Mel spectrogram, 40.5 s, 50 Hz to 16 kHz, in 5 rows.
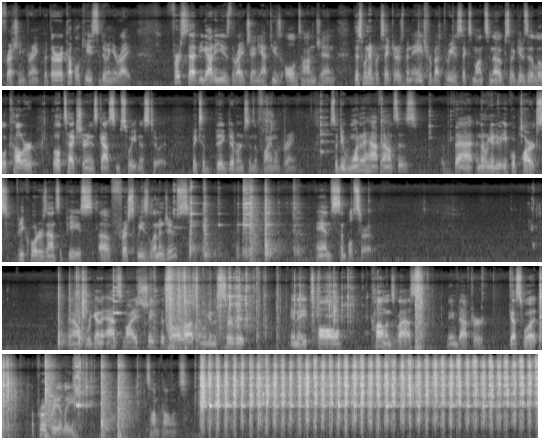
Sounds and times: Speech: 0.0s - 2.0s, 2.6s - 19.1s, 20.9s - 21.8s, 25.3s - 28.0s, 28.6s - 33.6s, 34.6s - 35.3s.

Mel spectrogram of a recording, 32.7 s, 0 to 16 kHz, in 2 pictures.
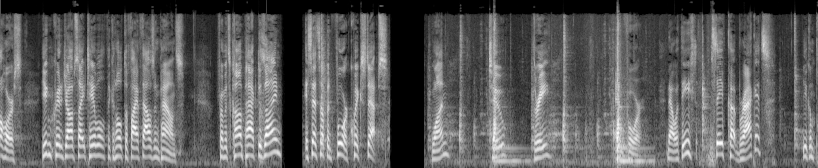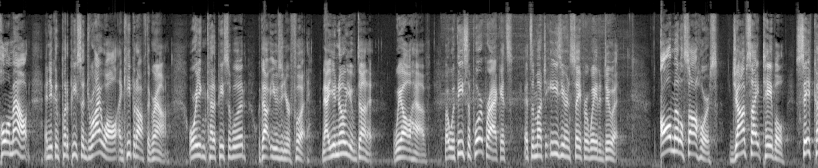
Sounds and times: Speech: 0.0s - 3.7s, 4.4s - 7.8s, 8.6s - 9.0s, 9.8s - 11.1s, 12.3s - 15.5s, 16.1s - 28.8s, 29.6s - 32.7s.

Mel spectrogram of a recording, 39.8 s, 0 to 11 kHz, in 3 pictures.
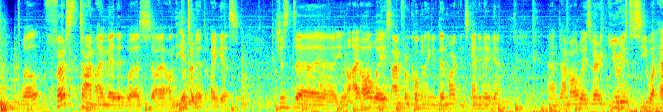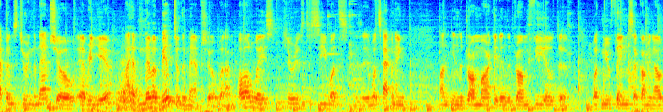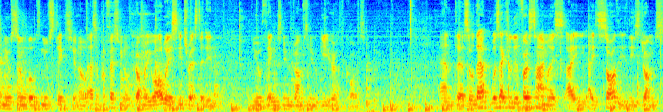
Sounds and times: Drum: 0.0s - 39.7s
Drum kit: 0.0s - 39.7s
Speech: 0.4s - 4.8s, 5.5s - 10.1s, 11.0s - 34.0s, 35.3s - 39.7s.

